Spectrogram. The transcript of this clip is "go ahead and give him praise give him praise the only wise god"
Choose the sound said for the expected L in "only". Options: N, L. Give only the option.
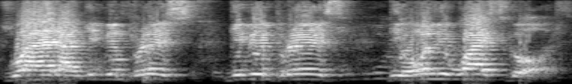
L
